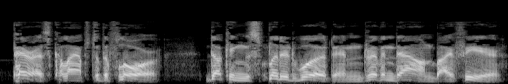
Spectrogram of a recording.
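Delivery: ordinary delivery, nothing marked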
